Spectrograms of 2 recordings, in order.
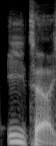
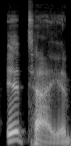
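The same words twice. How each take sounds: First: The first vowel is an 'ee' sound. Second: The first vowel is not an 'ee' sound. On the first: The speaker calls it right. "but Italian" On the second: The speaker calls it wrong. "not Italian"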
